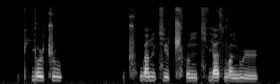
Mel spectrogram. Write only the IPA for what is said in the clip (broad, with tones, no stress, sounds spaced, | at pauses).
pʰ j o˥ ʊ̯ ʈ͡ʂ u˥˩ | ʈ͡ʂʰ w a˥ n t͡ɕ i˨˩ ʈ͡ʂʰ ɤ˧˥ ŋ t͡ɕʰ j ä˥ s w ɑ˧˥ ŋ ɻ ɻ̩˨˩˦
